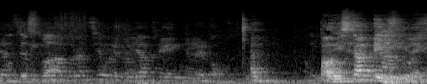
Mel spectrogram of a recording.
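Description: A man speaks into a microphone in a room that echoes.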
